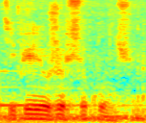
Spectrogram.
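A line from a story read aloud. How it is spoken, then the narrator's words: Sad, quiet. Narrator (Russian): промолвил Фаун, грустно покачивая головой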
